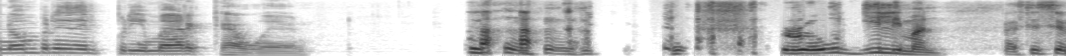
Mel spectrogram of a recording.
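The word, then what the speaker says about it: Guilliman: Robot Giliman, así se pronuncia.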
